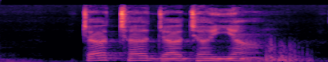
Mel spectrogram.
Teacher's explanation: चवर्ग, मुंह में तालू से जीभ टकराती है।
